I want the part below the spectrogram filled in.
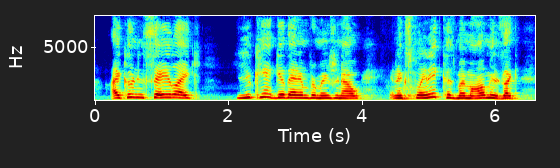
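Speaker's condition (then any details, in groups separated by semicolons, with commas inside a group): Cerebral palsy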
